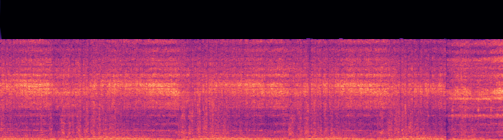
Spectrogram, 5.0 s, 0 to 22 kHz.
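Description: Chevy LS1 V8 running loud, just revived after years of storage, its speed surging up and down about once a second. The uneven running points to fuel injectors that were stuck and have only just been hammered free; the owner calls it a little stumbly and in need of tuning.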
